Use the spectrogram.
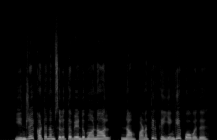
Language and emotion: Tamil, sad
